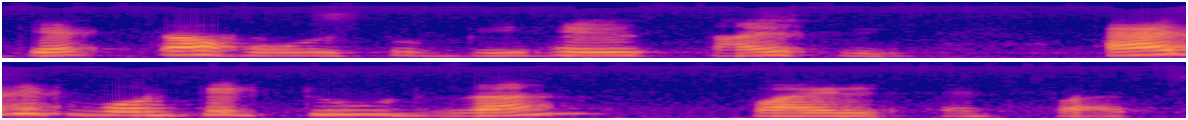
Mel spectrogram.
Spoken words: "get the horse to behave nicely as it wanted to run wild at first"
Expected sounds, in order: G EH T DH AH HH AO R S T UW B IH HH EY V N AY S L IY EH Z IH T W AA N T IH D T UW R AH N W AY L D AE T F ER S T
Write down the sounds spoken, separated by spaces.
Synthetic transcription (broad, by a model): G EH T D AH HH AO L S T UW B IH HH EY V N AY S L IY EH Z IH T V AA N T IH D T UW R AH N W AY L AE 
